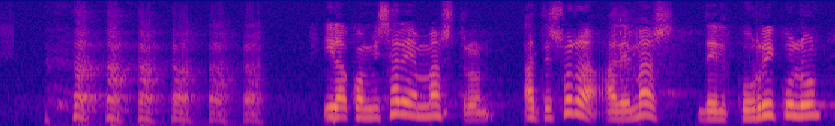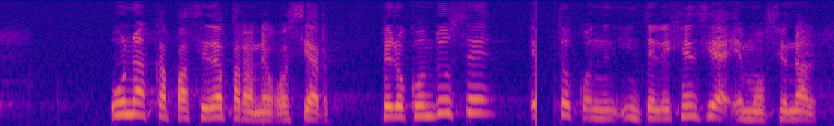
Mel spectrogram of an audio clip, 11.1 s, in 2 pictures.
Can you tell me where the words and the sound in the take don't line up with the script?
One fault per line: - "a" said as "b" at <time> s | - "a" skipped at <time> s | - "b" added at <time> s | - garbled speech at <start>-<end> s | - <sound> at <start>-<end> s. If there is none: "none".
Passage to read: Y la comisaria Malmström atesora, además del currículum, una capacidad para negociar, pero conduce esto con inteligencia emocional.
- laugh at 0.3-1.8 s
- dropout at 9.1-9.3 s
